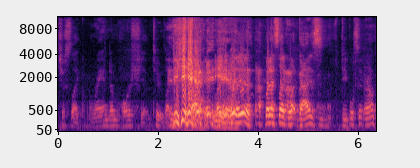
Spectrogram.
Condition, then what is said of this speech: No condition.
